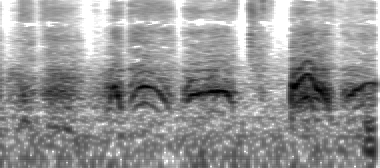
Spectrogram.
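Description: Fingers rubbing across the textured cover of a hardcover picture book, stripped of its dust jacket: a few short scratchy strokes, each with a small squeak that rises and falls in pitch.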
